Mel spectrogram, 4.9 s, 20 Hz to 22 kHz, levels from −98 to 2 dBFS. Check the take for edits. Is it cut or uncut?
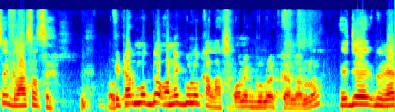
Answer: uncut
